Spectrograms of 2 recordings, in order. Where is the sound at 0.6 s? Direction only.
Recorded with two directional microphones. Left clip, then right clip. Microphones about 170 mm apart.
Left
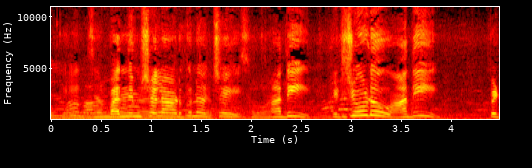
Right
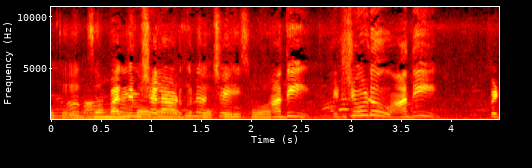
30° left (ahead or behind).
